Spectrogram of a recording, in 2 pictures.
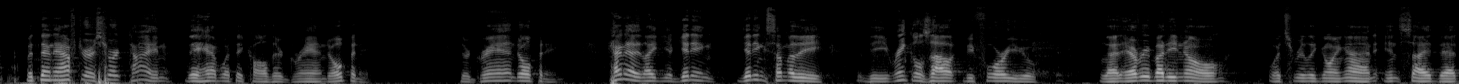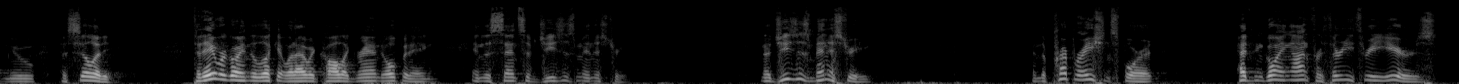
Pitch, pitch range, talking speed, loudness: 150 Hz, 130-170 Hz, 155 wpm, -32 LUFS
